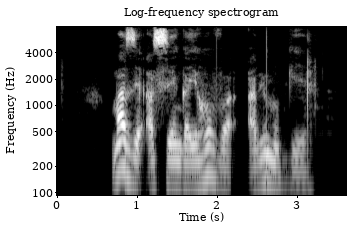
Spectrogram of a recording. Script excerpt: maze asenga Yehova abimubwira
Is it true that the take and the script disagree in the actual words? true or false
false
